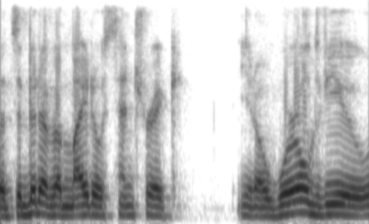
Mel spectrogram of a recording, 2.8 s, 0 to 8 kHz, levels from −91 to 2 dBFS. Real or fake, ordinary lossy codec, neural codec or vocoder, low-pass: real; Opus, 64 kbps; none; 7.2 kHz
